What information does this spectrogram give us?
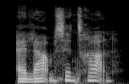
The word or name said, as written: alarmcentral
